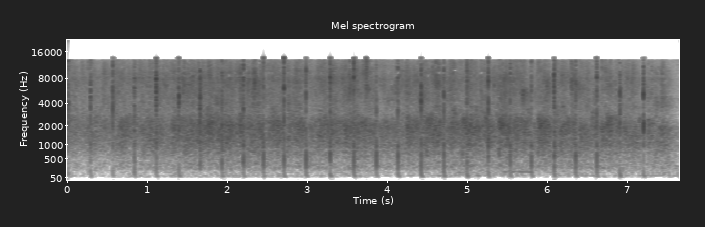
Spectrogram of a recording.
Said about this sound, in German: Applaus.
